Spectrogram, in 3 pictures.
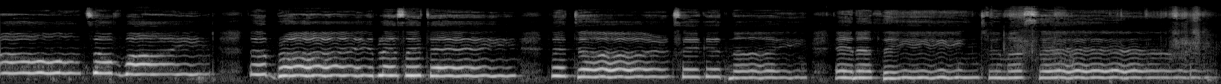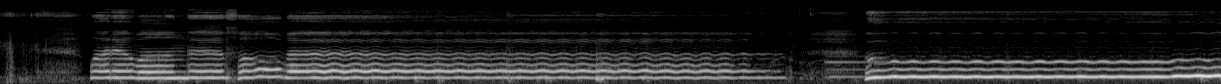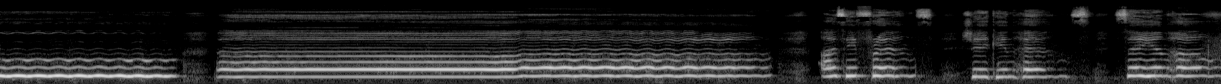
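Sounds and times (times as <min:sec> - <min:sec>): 
soprano singing: 0:00.0 - 0:12.2, 0:13.1 - 0:36.6.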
